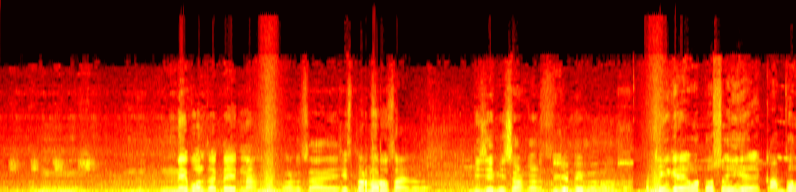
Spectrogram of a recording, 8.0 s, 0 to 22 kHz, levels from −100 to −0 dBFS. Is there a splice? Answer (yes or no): yes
